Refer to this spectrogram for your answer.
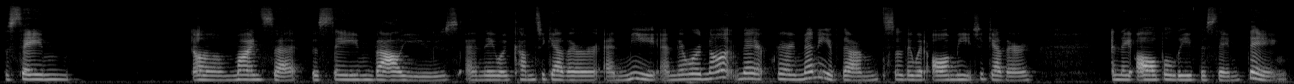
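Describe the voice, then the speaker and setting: Young woman, congested, unhurried, middle-pitched, rambling casual livestream talk. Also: fairly even intonation, rough recording. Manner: rambling, many restarts and fillers. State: congested from allergies. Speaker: livestream host answering viewers.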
